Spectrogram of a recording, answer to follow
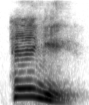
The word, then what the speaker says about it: tangy: Tangy. Ah, we added a line here. Tangy. Repeat. Tangy. Okay, here the G is silent. So tangy, tangy.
